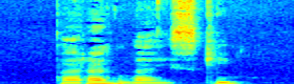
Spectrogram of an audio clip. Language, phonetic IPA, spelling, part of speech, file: Polish, [ˌparaˈɡvajsʲci], paragwajski, adjective, LL-Q809 (pol)-paragwajski.wav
